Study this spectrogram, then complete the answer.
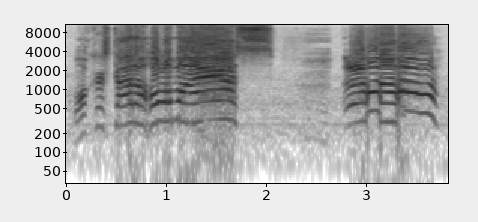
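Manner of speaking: mock panic. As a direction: squeal it like a panicked enemy being grabbed. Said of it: "They're like".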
